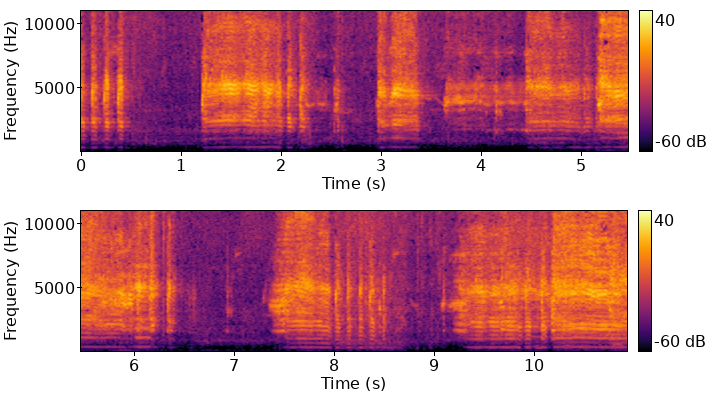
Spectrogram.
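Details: Three wild male cheetahs of the Fast Five coalition in Kenya's Maasai Mara, February, during a very rainy season, separated by a river and calling for two missing coalition members; loud, harmonic, chirping calls in bursts of one to two seconds, separated by short pauses.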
